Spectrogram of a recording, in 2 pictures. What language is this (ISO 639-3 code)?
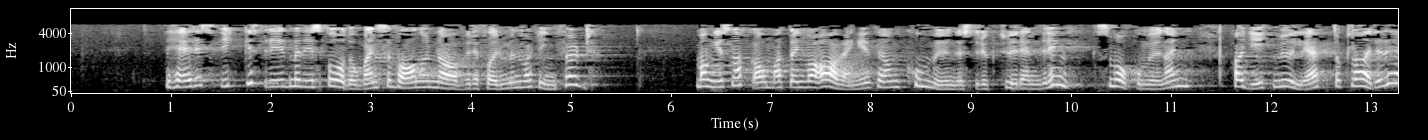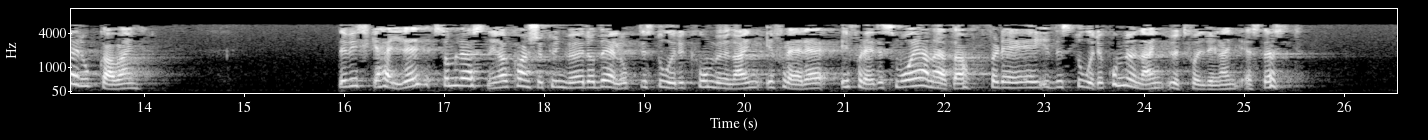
nob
